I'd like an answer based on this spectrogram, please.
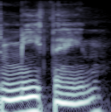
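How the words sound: The word is said with a British pronunciation. "If you're British"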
